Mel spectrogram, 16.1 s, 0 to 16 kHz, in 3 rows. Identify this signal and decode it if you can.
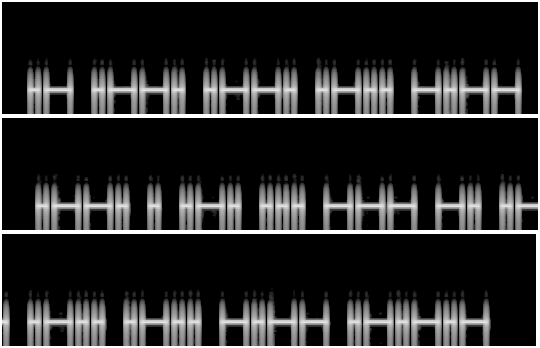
Morse code, heard as a keyed tone, about 15 wpm, 700 Hz. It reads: APPLY PERSONALLY.
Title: Sentences from Top 1400 Words 15wpm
